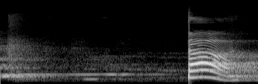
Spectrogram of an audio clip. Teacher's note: ट बोलने में आपका जबान जो है वो मुड़ रहा है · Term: मूर्धा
